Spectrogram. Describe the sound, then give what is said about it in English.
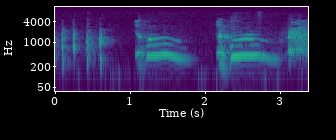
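Four quick knocks rap out, then a voice gives two long, wavering owl-like hoots, each sliding downward, fairly loud, imitating a wise old owl hooting from an ancient oak tree. “At last I approach the ancient oak tree wherein dwells the wise old owl.”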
